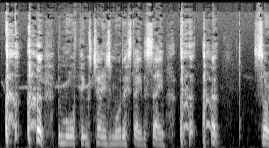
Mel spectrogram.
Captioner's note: coughs; coughs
